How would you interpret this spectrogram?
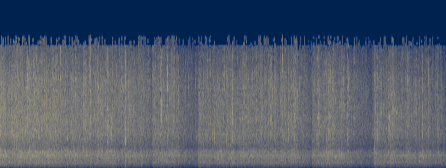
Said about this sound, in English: You've already given your round of applause, so thank you so much for coming.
